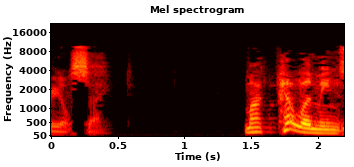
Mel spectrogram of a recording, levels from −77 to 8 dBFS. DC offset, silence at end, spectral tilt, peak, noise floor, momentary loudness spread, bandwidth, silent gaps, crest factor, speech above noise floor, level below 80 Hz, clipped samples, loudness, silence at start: under 0.1%; 0 s; -3.5 dB/octave; -6 dBFS; -71 dBFS; 13 LU; 10 kHz; none; 20 dB; 47 dB; -68 dBFS; under 0.1%; -24 LUFS; 0 s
